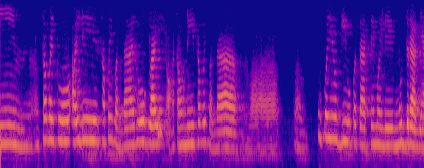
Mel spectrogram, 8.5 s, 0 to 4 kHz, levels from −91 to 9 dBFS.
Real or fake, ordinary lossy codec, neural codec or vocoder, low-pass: real; Opus, 24 kbps; none; 3.6 kHz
